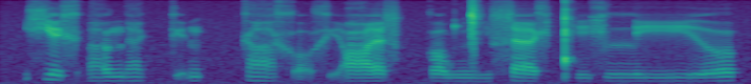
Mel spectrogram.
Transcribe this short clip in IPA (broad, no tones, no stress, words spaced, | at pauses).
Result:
çexʔa̤o̯næ̤kːḛn kːa̤ xɔ̰xḛ ʕæɬkːɔwŋ͡ǀi̤ ɬæxǃʰix lːiːo̯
